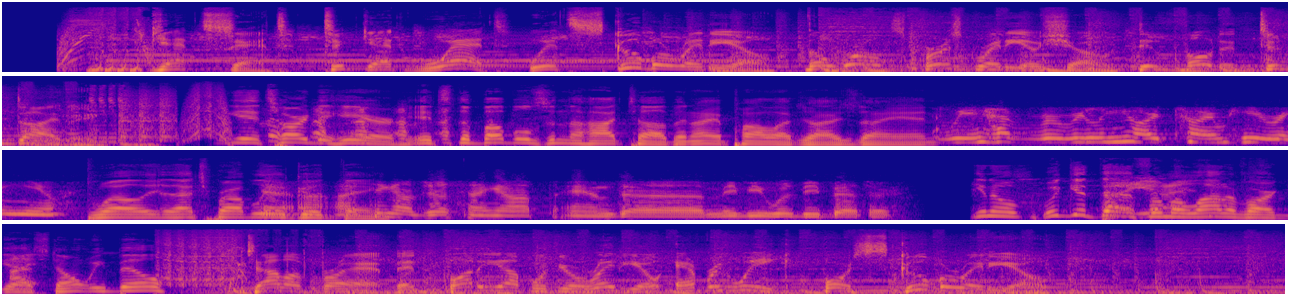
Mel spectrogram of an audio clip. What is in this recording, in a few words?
Promo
